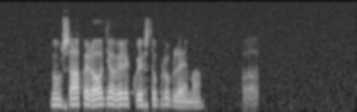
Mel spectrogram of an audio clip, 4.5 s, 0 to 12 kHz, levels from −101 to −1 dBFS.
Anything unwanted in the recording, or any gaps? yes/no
yes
